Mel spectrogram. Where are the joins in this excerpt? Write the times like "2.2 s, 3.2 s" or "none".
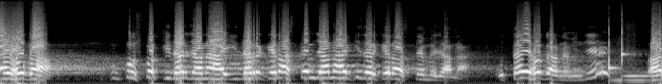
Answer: none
